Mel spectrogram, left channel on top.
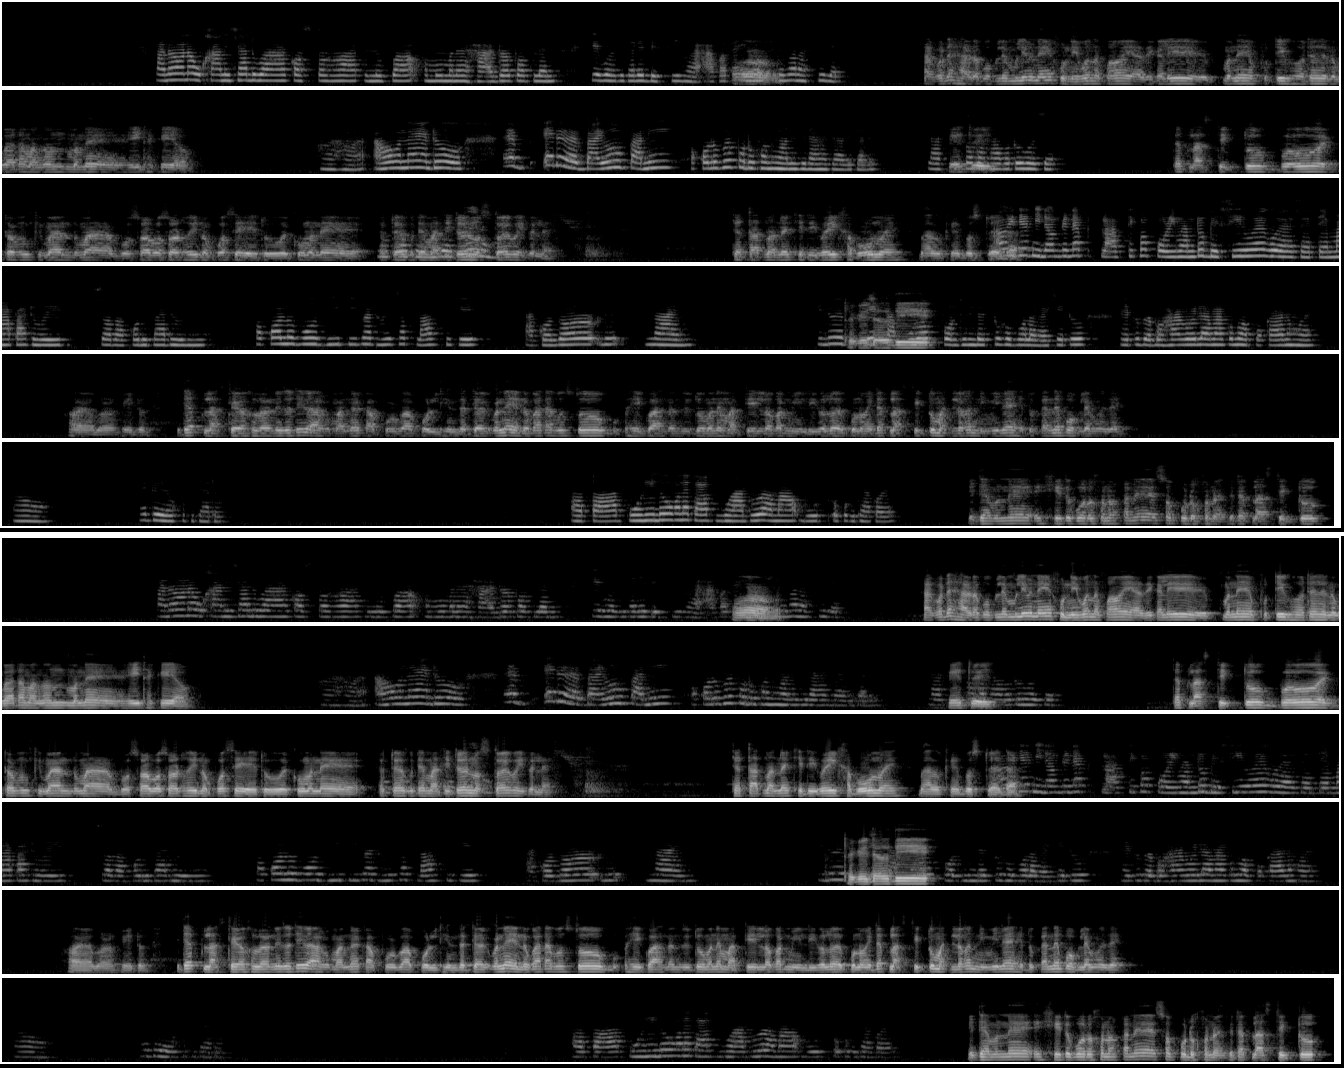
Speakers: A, on the left; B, on the right.
A: মানুহ, মানে উশাহ-নিশাহ লোৱা, কষ্ট হোৱা, তেনেকুৱা সমূহ মানে হাৰ্টৰ প্ৰব্লেম। সেইবোৰ আজিকালি বেছি হয় আগতে
B: অঁ
A: ইমান তেনেকুৱা নাছিলে।
B: আগতে হাৰ্টৰ প্ৰব্লেম বুলি মানে শুনিব নাপাওঁৱেই আজিকালি মানে প্ৰতি ঘৰতে তেনেকুৱা। এটা মানুহজন মানে হেৰি থাকেই আও
A: হয়ঁ হয়ঁ আৰু মানে এইটো এ এইটো বায়ু পানী সকলোবৰে প্ৰদূষণ হোৱা নিচিনা হৈছে আজিকালি। প্লাষ্টিকৰ
B: সেইটোৱেই
A: প্ৰভাৱতো হৈছে।
B: এতিয়া প্লাষ্টিকটো ব একদম কিমান তোমাৰ বছৰ বছৰ ধৰি নপচেই সেইটো একো মানে সিহঁতে
A: নপচে
B: গোটেই
A: সেইবোৰ
B: মাটিটো
A: একোৱেই
B: নষ্টয়ে
A: নহয়
B: কৰি পেলাই। এতিয়া তাত মানুহে খেতি কৰি খাবও নোৱাৰে ভালকে বস্তু। এটা
A: আৰু এতিয়া দিনক দিনে- প্লাষ্টিকৰ পৰিমাণটো বেছি হৈয়ে গৈ আছে টেমাৰ পৰা ধৰি ছৰ বাকলিৰ পৰা ধৰি। সকলোবোৰ যিটি পা ধৰি চব প্লাষ্টিকেই কাগজৰ নাই। কিন্তু
B: তাকে এতিয়া
A: এই
B: যদি
A: কাপোৰৰ পলিথিন বেগটো হ'ব লাগে সেইটো- সেইটো ব্যৱহাৰ কৰিলে আমাৰ কোনো অপকাৰ নহয়।
B: হয়ঁ বাৰু সেইটো। এতিয়া প্লাষ্টিকৰ সলনি যদি মানুহে কাপোৰ বা পলিথিন জাতীয় মানে এনেকুৱা এটা বস্তু। সেই কৰাহেঁতেন যিটো মানে মাটিৰ লগত মিলি গ'লেও একো নহয় এতিয়া মানে প্লাষ্টিকটো মাটিৰ লগত নিমিলে সেইটো কাৰণে প্ৰব্লেম হৈ যায়।
A: অঁ সেইটোৱেই অসুবিধাটো। অঁ তাৰ পুৰিলেও মানে তাৰ ধোঁৱাটোৱে আমাৰ বহুত অসুবিধা কৰে।
B: এতিয়া মানে সেইটো প্ৰদূষণৰ কাৰণে চব প্ৰদূষণ হৈছে এতিয়া প্লাষ্টিকটো।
